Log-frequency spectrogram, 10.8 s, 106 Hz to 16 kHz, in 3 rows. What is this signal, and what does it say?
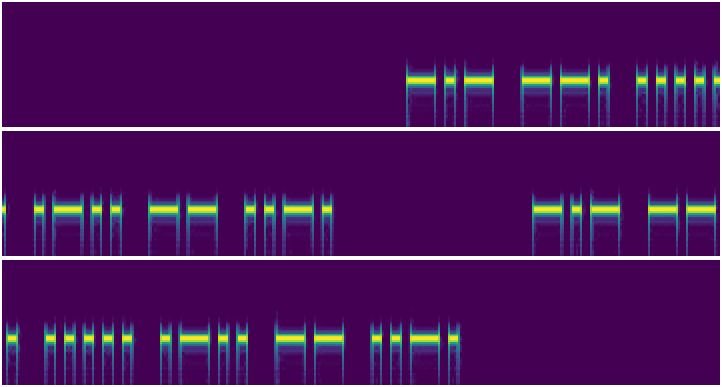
Morse code, heard as a keyed tone, about 25 wpm, 700 Hz. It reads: KG5LMF KG5LMF
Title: USA Call Signs - 6 Characters - Repeated 2x - 25wpm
